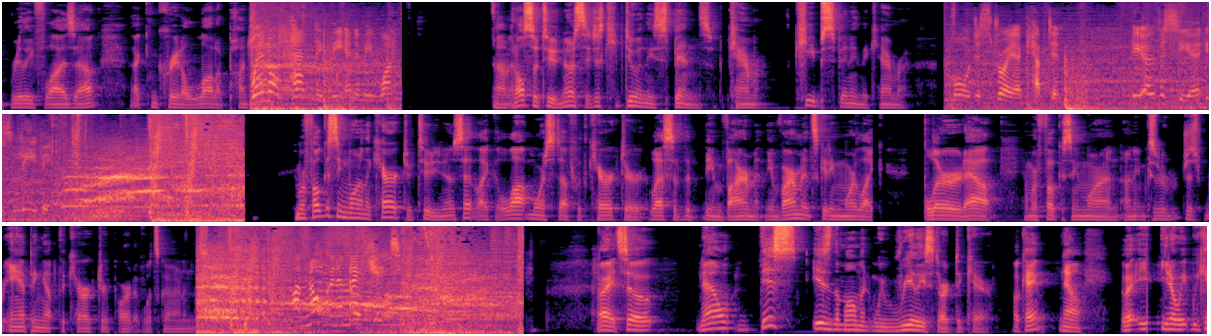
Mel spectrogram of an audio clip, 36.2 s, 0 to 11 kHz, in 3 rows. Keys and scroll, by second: 4.1 space, 9.6 space, 14.7 space, 26.1 space, 29.4 space.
